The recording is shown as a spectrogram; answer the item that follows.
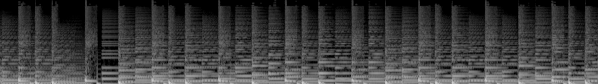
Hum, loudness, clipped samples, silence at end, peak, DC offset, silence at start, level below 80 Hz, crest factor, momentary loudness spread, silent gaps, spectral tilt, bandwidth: none; -26 LUFS; under 0.1%; 0 s; -6 dBFS; 2%; 0 s; -28 dBFS; 18 dB; 2 LU; none; -5.5 dB/octave; over 20 kHz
